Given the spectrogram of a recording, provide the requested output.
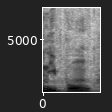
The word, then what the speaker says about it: Nippon: Il fut à partir donc, de l'époque de Nara, donc le 8e siècle, prononcé Nihon ou Nippon, donc que l'on utilise encore donc, de nos jours au Japon.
